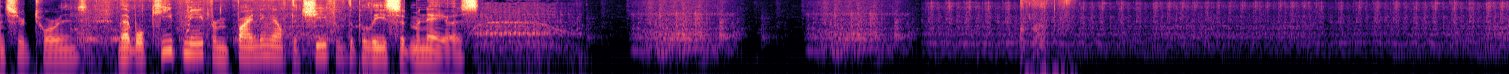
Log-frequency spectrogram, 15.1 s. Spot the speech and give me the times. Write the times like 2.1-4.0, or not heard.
0.0-4.9.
